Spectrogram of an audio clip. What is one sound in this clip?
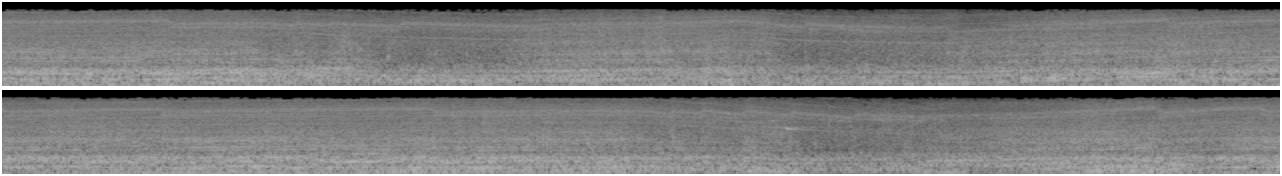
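A racing car engine roars and whines, rising and falling in pitch as it shifts gears.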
